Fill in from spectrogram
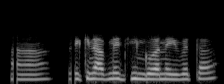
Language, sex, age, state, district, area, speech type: Hindi, female, 45-60, Uttar Pradesh, Jaunpur, rural, conversation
